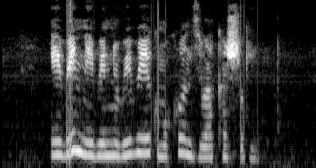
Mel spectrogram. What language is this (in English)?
Kinyarwanda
